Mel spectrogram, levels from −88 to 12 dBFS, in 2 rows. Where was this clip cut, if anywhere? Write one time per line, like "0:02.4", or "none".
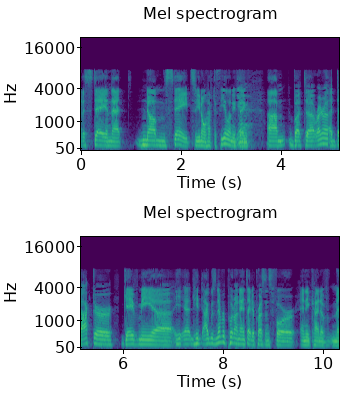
0:04.9
0:05.9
